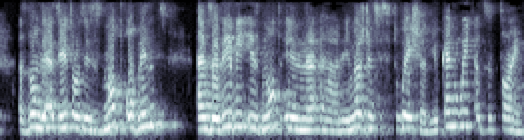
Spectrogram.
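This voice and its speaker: A woman speaks at a very fast pace in a high pitch, with ordinary pitch variation. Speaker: obstetrics exam tutor. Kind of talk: tutorial. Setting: video call. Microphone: video call.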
